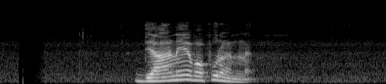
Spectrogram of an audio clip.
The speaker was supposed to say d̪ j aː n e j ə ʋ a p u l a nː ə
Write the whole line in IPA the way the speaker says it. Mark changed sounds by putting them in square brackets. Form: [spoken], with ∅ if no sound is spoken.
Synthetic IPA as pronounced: d̪ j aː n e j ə ʋ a p u [ɾ] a nː ə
